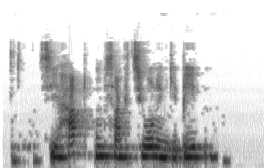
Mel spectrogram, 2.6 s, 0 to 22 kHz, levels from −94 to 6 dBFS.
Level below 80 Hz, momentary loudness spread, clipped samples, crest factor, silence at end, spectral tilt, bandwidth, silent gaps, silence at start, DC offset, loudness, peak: -50 dBFS; 15 LU; under 0.1%; 12 dB; 0.35 s; -6 dB/octave; 9.2 kHz; none; 0.1 s; under 0.1%; -13 LUFS; -2 dBFS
